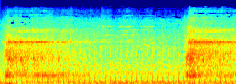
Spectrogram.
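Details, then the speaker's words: Troy-Bilt Pony lawn tractor deck blade spindle, removed and spun by hand: rough, raspy whir with a thin high ring, fading, then spun again; bearing dry, spindle dead, to be replaced. "bearing's definitely dry on that one"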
